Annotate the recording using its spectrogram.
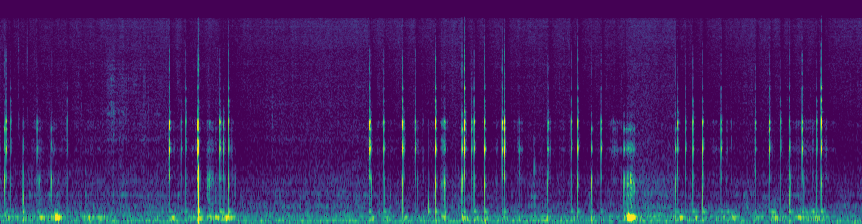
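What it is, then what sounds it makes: Wooden bowl. Long pointed nails on a gloved hand tap and lightly scratch a small, rounded, likely hollow wooden bowl. Bursts of quick, dry clicky taps with a bright edge and a hollow woody tone stop short without ringing. Soft scratching and a low, steady rumble fill the gaps between them.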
